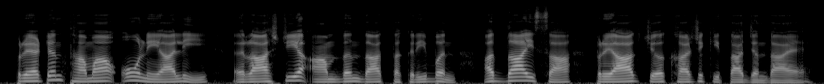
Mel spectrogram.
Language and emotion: Dogri, neutral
